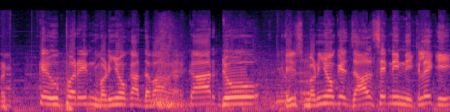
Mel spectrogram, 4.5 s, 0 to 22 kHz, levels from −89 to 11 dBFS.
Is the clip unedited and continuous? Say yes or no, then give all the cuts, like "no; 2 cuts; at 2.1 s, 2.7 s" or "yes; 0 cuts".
no; 1 cut; at 1.8 s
